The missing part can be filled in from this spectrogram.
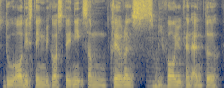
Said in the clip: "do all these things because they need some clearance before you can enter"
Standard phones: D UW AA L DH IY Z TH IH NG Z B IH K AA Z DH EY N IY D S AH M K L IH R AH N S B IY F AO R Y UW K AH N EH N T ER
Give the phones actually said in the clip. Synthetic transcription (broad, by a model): D UW AA L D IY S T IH NG B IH K AA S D EY N IY D S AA M K L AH R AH N S B IY F AO Y UW K AH N EH N T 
